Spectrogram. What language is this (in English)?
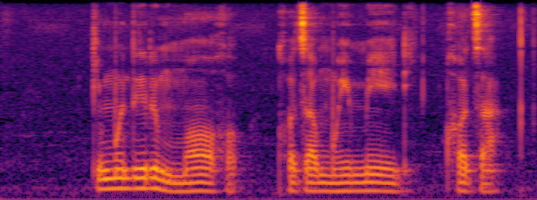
Tswana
